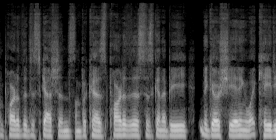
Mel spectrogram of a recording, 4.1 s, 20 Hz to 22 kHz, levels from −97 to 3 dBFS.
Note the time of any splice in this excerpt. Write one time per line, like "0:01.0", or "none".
0:01.2
0:03.0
